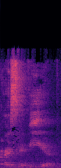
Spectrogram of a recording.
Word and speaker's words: persever: spelling for the word persevere but in that time we they used to to pronounce it as persever not persevere that's why I say persever okay so pay attention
